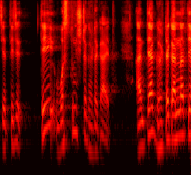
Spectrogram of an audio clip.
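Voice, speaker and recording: A man with an unremarkable speaking voice, fairly high in pitch, with ordinary pitch variation and a quiet background. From India, Maharashtra (Dhule region). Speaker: writer and professor. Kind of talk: interview answer.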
